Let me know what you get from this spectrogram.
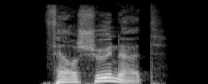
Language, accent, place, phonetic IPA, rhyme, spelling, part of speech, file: German, Germany, Berlin, [fɛɐ̯ˈʃøːnɐt], -øːnɐt, verschönert, verb, De-verschönert.ogg
- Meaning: 1. past participle of verschönern 2. inflection of verschönern: third-person singular present 3. inflection of verschönern: second-person plural present 4. inflection of verschönern: plural imperative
